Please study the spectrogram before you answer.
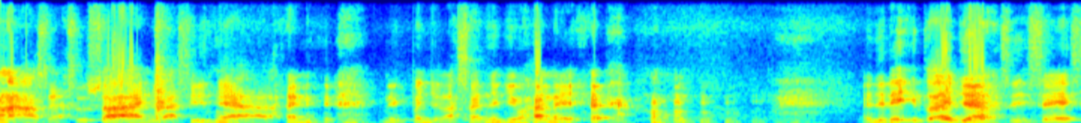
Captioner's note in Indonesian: tertawa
